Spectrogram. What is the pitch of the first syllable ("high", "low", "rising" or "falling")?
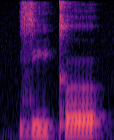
low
